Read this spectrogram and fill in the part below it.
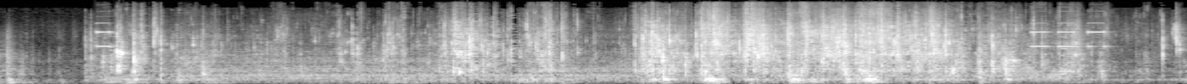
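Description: Water poured into a wine fermenter while preparing a Chile Merlot kit, a trickling, splashing stream that starts after a short pause, swells louder midway and runs steadily before easing off, with some voice in the background.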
